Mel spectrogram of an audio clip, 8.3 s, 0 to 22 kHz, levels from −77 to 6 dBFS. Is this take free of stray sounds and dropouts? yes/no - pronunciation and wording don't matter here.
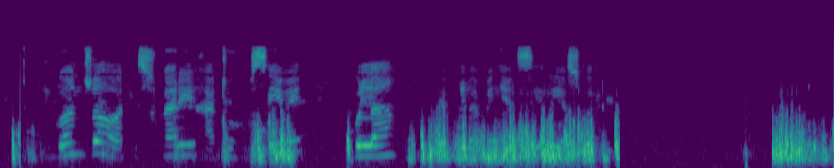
no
